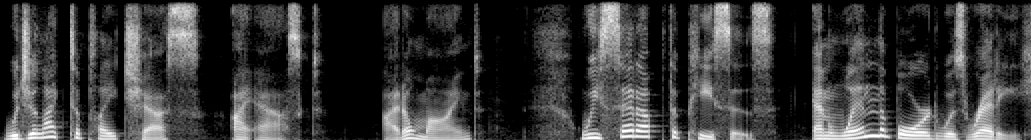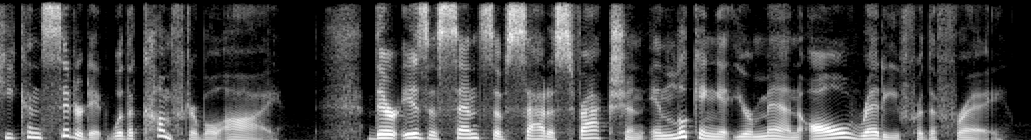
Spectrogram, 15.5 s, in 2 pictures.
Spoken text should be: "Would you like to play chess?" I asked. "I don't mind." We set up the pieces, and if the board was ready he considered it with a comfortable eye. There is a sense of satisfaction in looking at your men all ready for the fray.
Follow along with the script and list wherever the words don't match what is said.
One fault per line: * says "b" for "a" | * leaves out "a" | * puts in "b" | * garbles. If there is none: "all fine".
* says "when" for "if"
